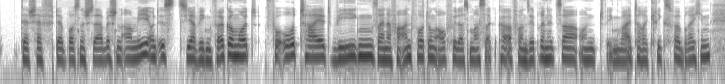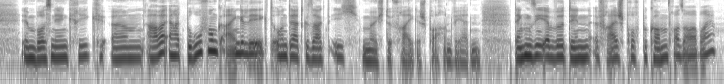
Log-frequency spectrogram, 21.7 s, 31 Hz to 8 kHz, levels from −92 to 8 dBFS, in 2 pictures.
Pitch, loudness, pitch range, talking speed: 175 Hz, -26 LUFS, 165-190 Hz, 130 wpm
